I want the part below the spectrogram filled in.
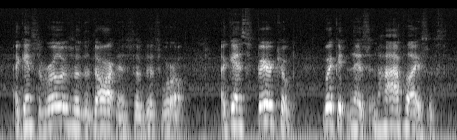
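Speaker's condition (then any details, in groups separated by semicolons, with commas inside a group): Parkinson's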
